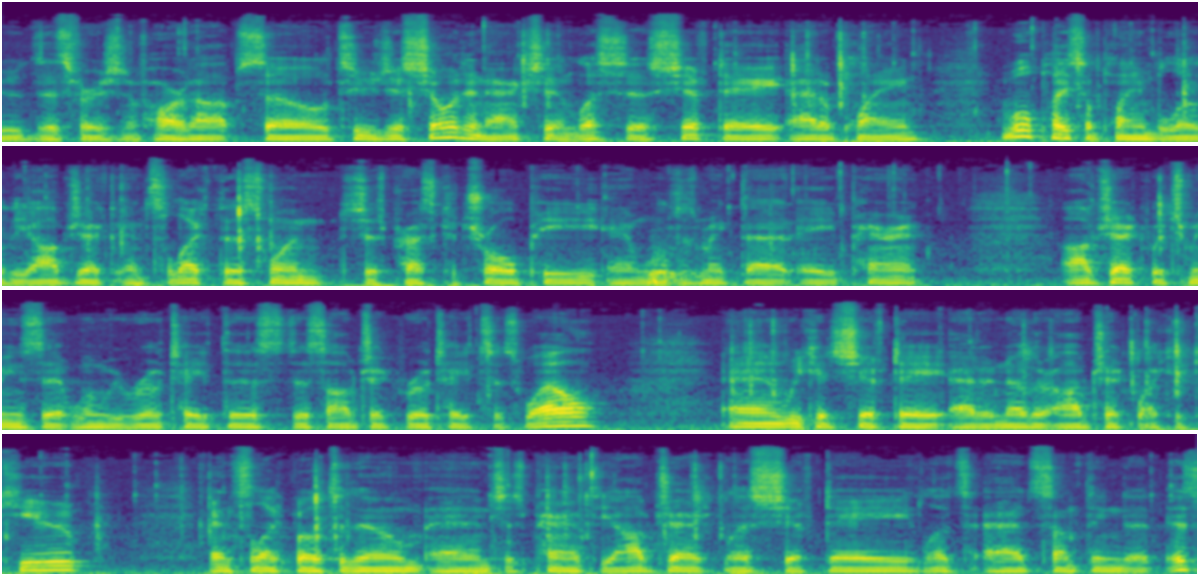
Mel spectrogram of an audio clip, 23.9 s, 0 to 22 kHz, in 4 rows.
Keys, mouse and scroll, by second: 0.8 middle click, 2.5 shift+a, 3.5 click, 3.9 typing, 4.4 click, 4.8-5.1 scroll down 1, 5.3 s, 5.6 click, 7.0 ctrl+p, 8.8 click, 9.6 click, 9.8 shift+middle click, 11.4 click, 11.7 r, 14.2 right click, 14.7 scroll down 1, 15.1 click, 15.6 shift+a, 16.6 click, 17.0-17.8 typing, 18.1 click, 19.3 p, 20.3 click, 20.7 a, 23.6 click.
